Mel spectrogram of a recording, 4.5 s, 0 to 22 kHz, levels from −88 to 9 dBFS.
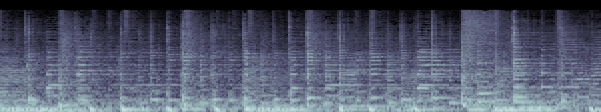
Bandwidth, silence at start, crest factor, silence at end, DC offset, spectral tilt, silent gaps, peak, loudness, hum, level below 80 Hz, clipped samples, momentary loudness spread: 16.5 kHz; 0 s; 14 dB; 0 s; under 0.1%; -5 dB/octave; none; 0 dBFS; -16 LUFS; none; -16 dBFS; under 0.1%; 4 LU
